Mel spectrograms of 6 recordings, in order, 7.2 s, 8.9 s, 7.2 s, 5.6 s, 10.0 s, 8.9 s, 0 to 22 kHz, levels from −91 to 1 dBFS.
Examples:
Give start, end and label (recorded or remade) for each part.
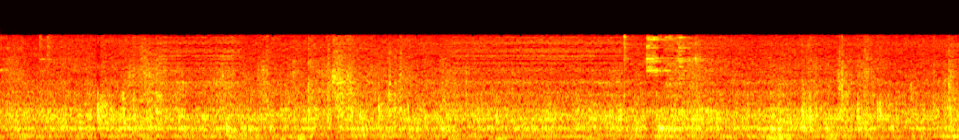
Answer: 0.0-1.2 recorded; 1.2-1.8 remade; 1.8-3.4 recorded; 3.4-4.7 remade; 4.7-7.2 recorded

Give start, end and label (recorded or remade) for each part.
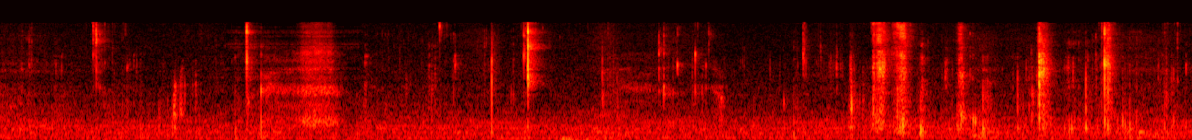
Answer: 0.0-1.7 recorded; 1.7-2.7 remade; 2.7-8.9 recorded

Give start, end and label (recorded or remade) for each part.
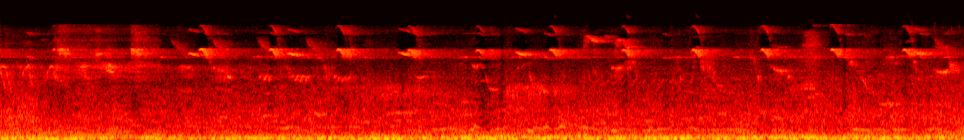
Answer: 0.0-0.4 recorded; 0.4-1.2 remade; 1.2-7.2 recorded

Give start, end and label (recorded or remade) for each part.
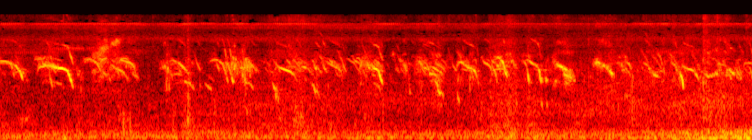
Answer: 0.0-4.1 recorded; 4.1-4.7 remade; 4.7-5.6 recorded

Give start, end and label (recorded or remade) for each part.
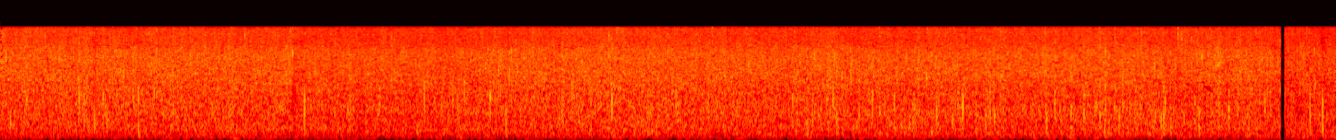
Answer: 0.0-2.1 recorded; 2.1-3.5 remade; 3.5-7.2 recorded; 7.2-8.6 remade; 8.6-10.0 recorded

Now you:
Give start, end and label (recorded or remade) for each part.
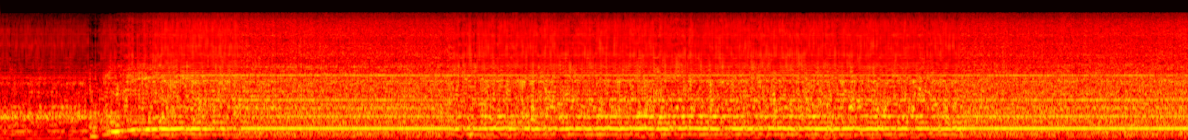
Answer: 0.0-1.8 remade; 1.8-3.4 recorded; 3.4-7.2 remade; 7.2-8.9 recorded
